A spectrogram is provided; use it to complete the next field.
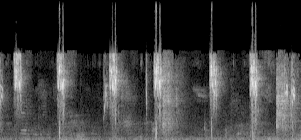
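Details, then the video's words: Hand-fed baby sparrow begging eagerly: a string of about eight short, piercing high chirps arriving roughly every second, with near silence between them. "Last feed of a UNLUCKY, Over Excited Sparrow Baby..."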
